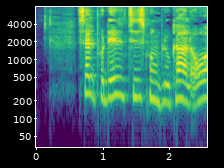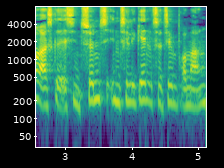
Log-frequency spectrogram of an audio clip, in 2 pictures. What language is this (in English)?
Danish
